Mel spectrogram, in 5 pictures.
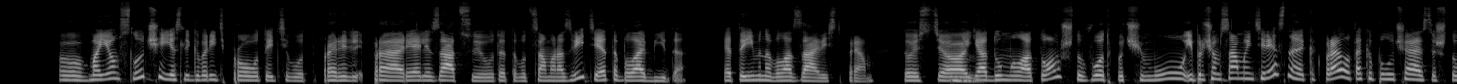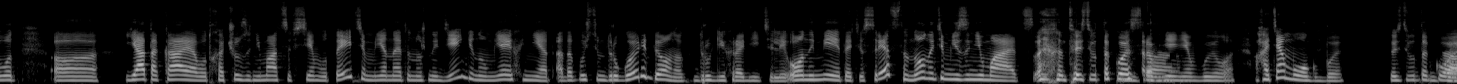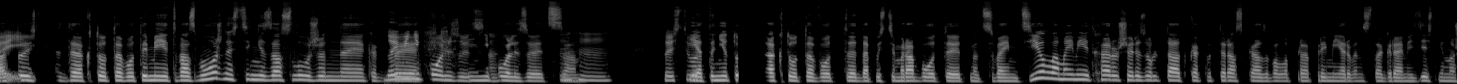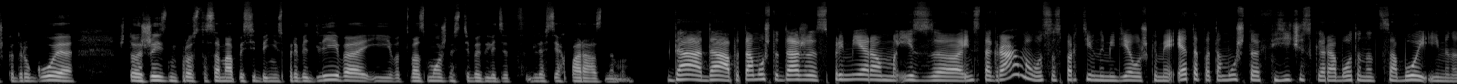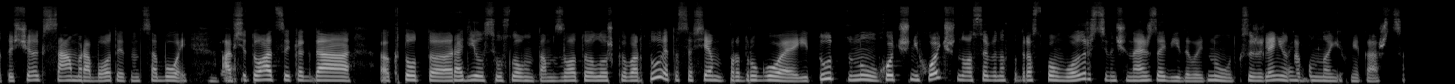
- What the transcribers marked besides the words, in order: chuckle; tapping
- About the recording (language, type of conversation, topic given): Russian, podcast, Какие приёмы помогли тебе не сравнивать себя с другими?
